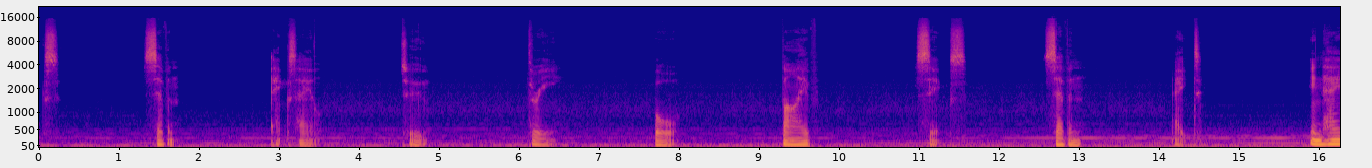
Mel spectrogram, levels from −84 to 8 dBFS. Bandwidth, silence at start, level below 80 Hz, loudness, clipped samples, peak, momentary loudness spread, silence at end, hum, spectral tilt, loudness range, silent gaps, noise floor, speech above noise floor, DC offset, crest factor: 15.5 kHz; 0 s; -40 dBFS; -29 LUFS; under 0.1%; -8 dBFS; 25 LU; 0 s; none; -5 dB/octave; 6 LU; none; -48 dBFS; 24 dB; under 0.1%; 22 dB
